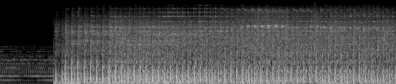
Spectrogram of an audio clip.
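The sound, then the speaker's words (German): A loud jackhammer starts abruptly after a brief quiet moment and pounds on continuously in rapid, steady bursts, with no voices; construction work going through a whole house. “Eine Baustelle, die sich durchs ganze Haus fressen, klopfen, sägen, hämmern wird.”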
